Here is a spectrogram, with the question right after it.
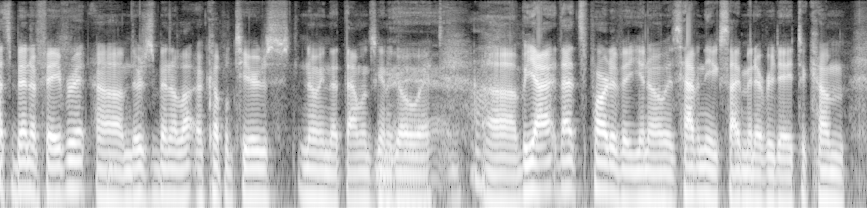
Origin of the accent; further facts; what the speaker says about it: New Mexico, United States; Right, so I come from New Mexico, and I'm a Filipino-American.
